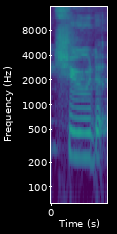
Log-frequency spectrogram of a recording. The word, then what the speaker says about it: chewed: Notice this is an ed verb, a past simple verb, but the pronunciation is a soft d. Chewed. D. Now, again, we can drop that sound when we're connecting it to other words, so you don't really hear it.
